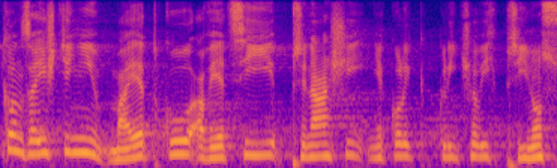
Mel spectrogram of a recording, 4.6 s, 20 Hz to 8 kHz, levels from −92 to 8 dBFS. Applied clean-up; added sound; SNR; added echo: none; none; none; none.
